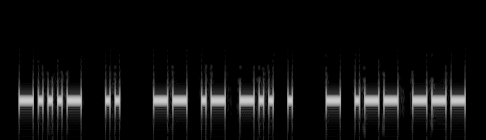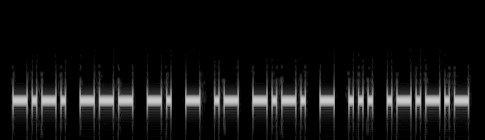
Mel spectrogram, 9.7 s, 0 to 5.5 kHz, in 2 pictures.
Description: Morse code, heard as a keyed tone, about 25 wpm, 600 Hz. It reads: <BT> I MADE TWO CONTACTS.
